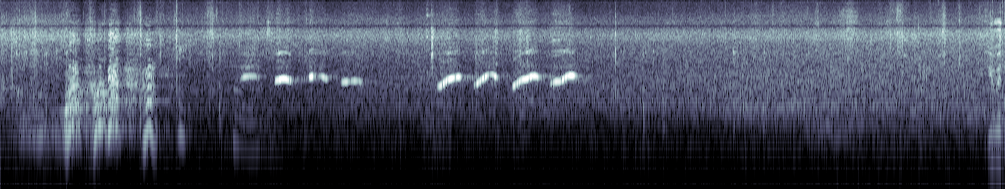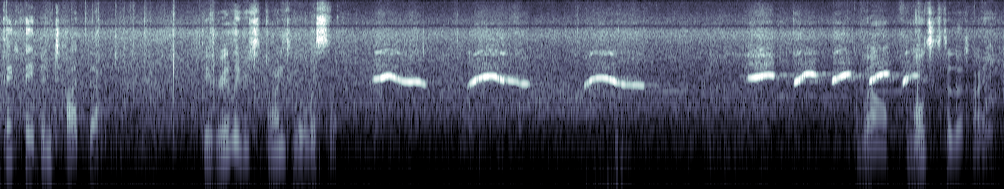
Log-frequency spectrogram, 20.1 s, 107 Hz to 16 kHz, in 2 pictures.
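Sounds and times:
person whistling: 0:02.8 - 0:03.6, 0:04.4 - 0:05.8, 0:13.8 - 0:16.6, 0:17.5 - 0:19.2.

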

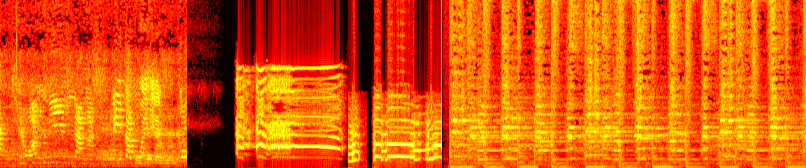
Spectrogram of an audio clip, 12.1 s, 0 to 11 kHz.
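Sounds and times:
rooster crowing: 0:03.5 - 0:06.7.

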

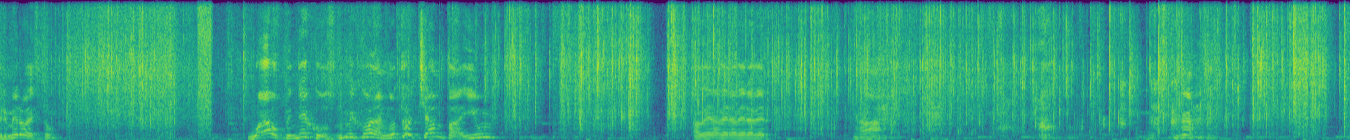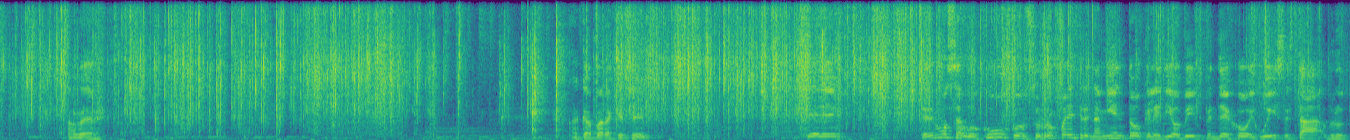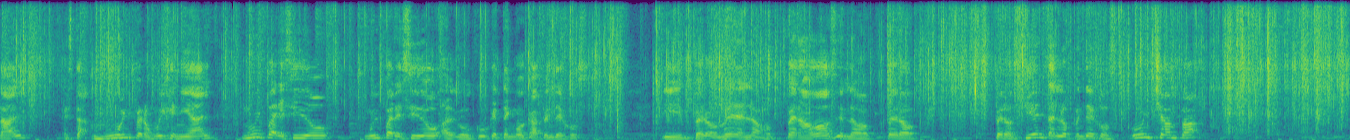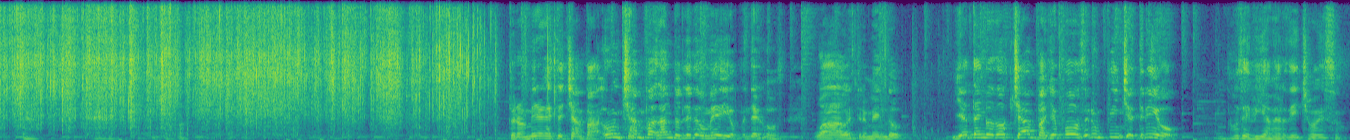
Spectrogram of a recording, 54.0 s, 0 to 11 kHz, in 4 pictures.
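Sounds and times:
plastic packaging crinkling: 0:00.0 - 0:46.2
quiet background music: 0:00.0 - 0:54.0.

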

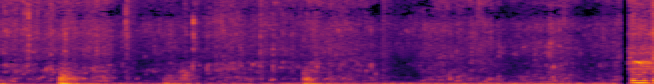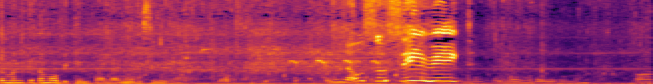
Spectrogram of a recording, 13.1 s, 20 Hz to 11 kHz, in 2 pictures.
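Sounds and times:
waves lapping on pebbles: 0:00.0 - 0:13.0.

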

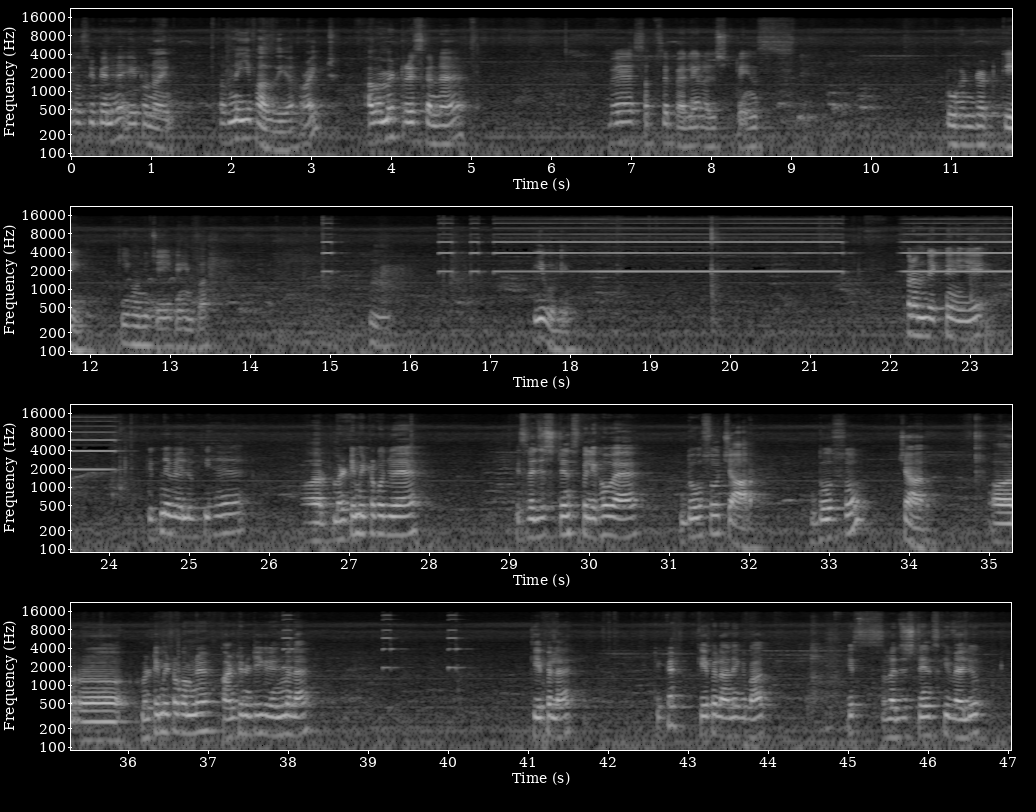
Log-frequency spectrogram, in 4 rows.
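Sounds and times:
multimeter continuity beep: 0:14.9 - 0:15.3, 0:16.4 - 0:24.4, 0:37.9 - 0:38.3, 0:39.2 - 0:40.4.

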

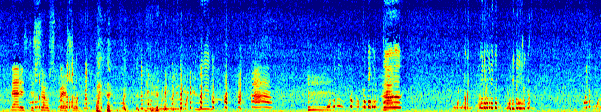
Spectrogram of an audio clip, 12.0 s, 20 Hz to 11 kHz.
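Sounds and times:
girl vocalizing at water line: 0:06.2 - 0:08.1.

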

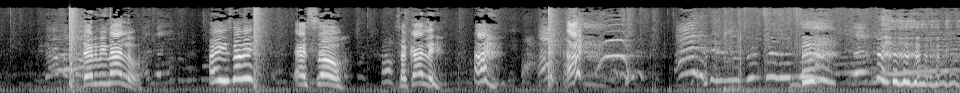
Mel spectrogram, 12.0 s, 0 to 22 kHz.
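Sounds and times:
children calling out: 0:06.0 - 0:12.0.

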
